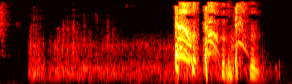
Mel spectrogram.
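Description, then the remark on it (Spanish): Three loud, harsh coughs from a person with a cough that won't stop burst out close together near the end, following a stretch of faint low background rumble. “Ay, disculpa que acá estoy yo con una tos, ay Dios mío, que no se me para.”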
